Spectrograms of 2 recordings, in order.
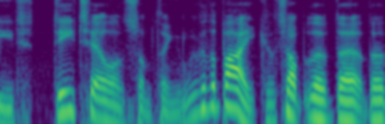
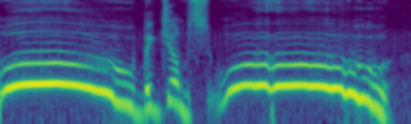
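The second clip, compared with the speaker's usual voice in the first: excited, shrill, booming, drawn-out whooping; 11 dB louder than usual. Watching big jumps in the game: excited whooping. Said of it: "I'm getting a bit excited".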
